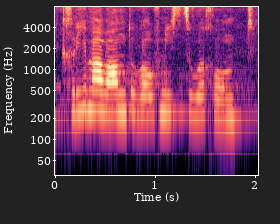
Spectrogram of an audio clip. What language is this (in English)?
Swiss German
